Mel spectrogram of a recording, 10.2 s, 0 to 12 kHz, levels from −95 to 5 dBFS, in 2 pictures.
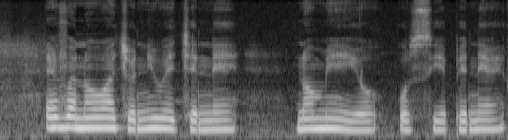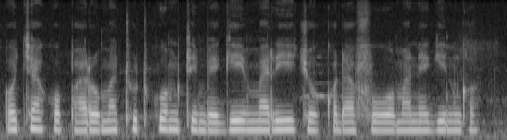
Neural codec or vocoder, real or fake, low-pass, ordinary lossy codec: none; real; none; none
